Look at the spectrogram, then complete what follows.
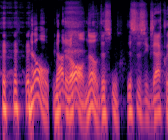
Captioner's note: chuckling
